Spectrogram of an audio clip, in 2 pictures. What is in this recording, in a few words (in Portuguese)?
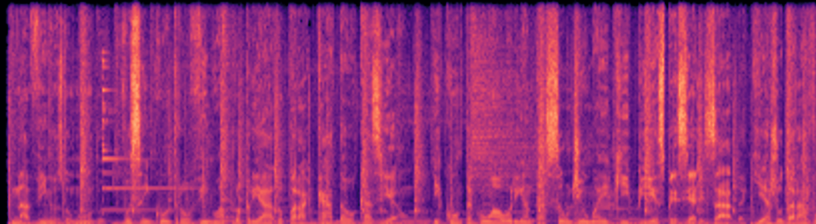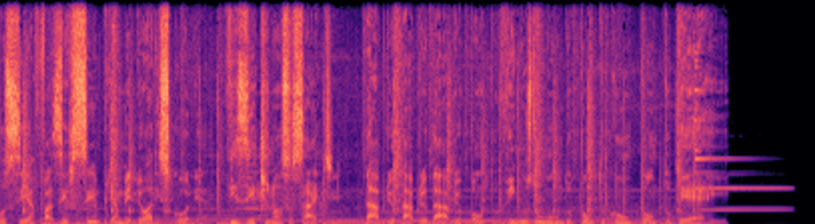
Spot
